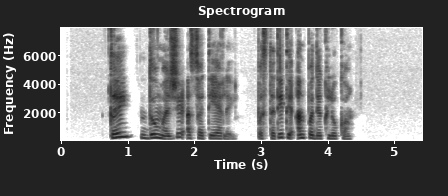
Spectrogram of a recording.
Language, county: Lithuanian, Vilnius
